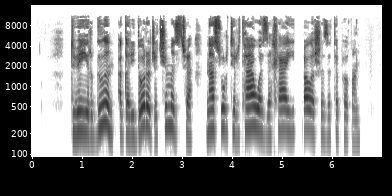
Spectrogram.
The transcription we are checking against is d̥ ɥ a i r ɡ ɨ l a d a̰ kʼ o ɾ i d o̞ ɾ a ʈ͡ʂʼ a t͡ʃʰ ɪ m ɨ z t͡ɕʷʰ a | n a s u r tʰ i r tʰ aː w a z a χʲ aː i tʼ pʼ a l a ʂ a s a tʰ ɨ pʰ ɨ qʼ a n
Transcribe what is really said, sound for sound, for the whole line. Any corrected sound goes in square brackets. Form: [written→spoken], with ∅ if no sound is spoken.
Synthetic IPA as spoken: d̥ ɥ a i r ɡ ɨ l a [d→n] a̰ kʼ o ɾ i d o̞ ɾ a ʈ͡ʂʼ a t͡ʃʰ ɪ m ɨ z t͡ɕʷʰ a | n a s u r tʰ i r tʰ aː w a z a χʲ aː i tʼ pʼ a l a ʂ a [s→z] a tʰ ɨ pʰ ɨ qʼ a n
